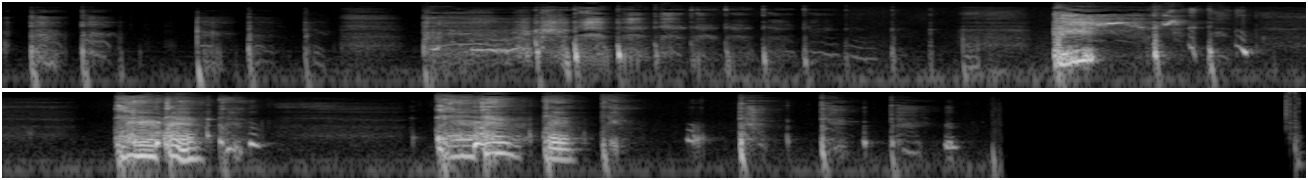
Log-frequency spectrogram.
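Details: Congested cough from a cold with mucus in the lungs: several harsh, loose cough bursts with throat clearing.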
